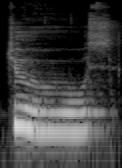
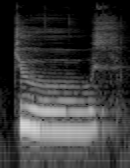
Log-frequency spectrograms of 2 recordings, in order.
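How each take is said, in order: No difference in how they are said.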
